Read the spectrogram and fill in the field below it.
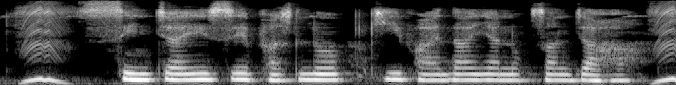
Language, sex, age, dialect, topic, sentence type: Magahi, female, 25-30, Northeastern/Surjapuri, agriculture, question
